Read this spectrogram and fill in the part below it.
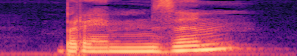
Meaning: to brake, slow down, decelerate
- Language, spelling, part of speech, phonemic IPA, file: German, bremsen, verb, /ˈbʁɛmzən/, De-at-bremsen.ogg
